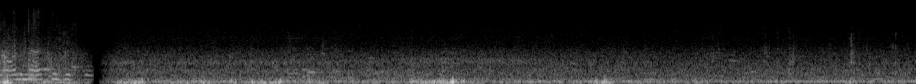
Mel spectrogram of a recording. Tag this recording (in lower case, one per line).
speech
